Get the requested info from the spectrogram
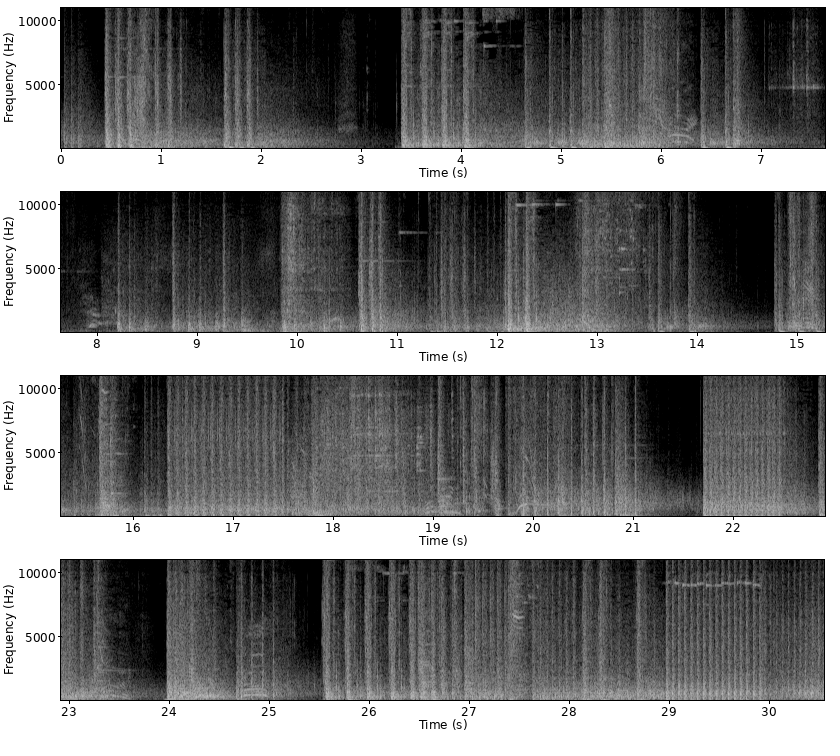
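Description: Rifles firing in a film gunfight: rapid automatic bursts from several guns, overlapping almost without a break, with a few short lulls.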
